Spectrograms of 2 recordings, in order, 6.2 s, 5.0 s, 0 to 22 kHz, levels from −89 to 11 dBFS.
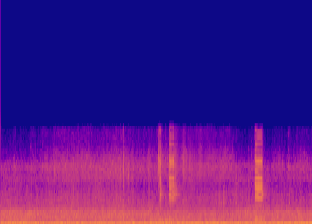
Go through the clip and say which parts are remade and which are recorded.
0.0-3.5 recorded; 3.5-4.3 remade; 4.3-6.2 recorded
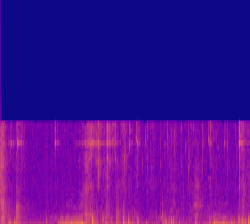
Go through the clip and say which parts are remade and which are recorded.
0.0-1.5 recorded; 1.5-2.4 remade; 2.4-5.0 recorded

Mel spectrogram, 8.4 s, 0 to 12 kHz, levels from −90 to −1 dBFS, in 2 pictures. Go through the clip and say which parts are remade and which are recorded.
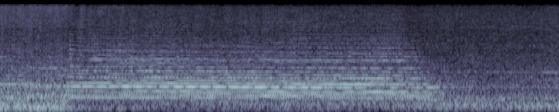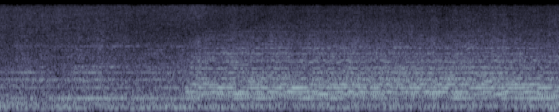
0.0-8.4 recorded

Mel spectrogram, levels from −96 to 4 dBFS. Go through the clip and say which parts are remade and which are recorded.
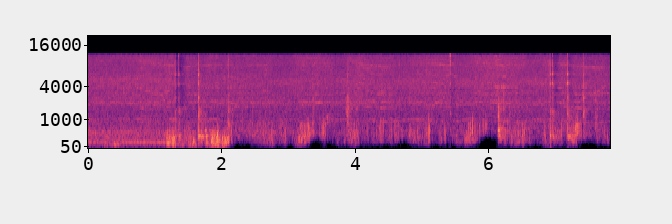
0.0-7.8 recorded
